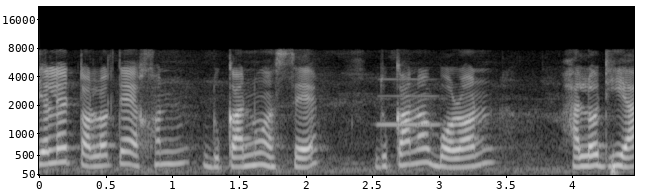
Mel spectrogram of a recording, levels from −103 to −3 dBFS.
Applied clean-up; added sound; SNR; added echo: none; Wind instrument, woodwind instrument; 15 dB; none.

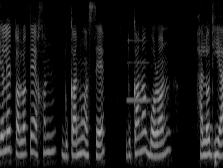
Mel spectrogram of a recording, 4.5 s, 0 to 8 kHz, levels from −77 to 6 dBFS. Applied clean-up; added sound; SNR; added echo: neural mask model RNNoise.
